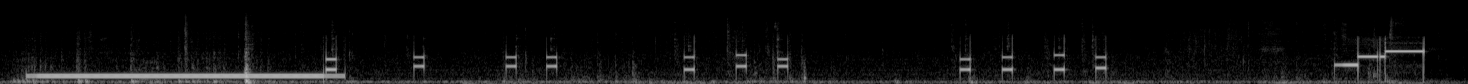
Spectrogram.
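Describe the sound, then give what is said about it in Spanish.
A steady telephone dial tone hums for a few seconds, then about a dozen crisp keypad beeps are punched in short irregular bursts, ending with three rising electronic tones over a faint background hum, as the number dialed is no longer in service. “The number you are trying to reach is no longer in service.”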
